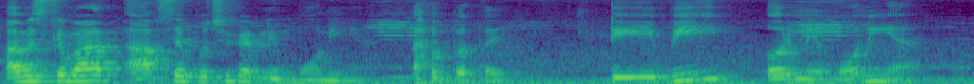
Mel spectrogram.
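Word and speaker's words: pneumonia: बन गए निमो लेकिन निमोनिया के बारे में बताना चाहता हूं इसमें साइलेंट जो प इसकी स्पेलिंग प से शुरुआत होती है जैसे हमारे दादा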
